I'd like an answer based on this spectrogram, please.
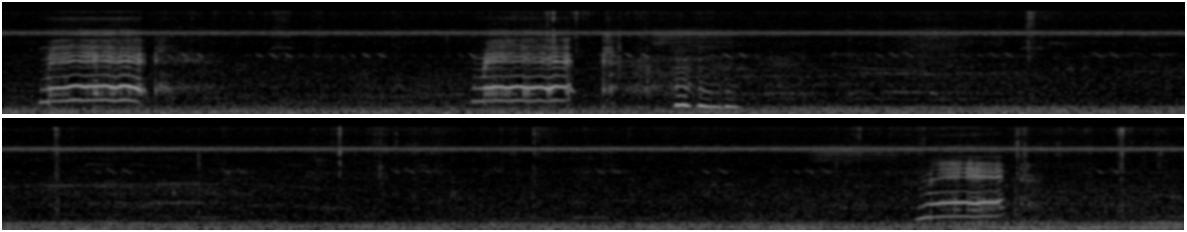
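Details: Hungry goat kid calling in three loud, nasal bleats spread across the stretch, each short and harmonic, with a brief low grunt after the second and long quiet gaps over a constant high-pitched hum.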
